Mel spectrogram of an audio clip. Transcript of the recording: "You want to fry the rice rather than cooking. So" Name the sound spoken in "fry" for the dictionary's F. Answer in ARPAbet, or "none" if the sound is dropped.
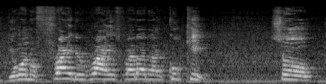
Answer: F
